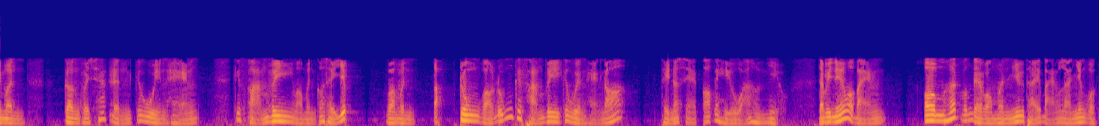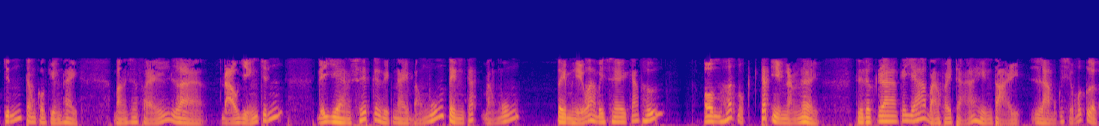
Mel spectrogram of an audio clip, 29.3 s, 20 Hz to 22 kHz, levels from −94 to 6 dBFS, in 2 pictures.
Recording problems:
garbled, watery; badly; nothing above 4 kHz
abrupt cut into speech; at the start

